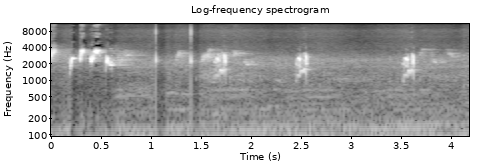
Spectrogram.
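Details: Red-whiskered bulbul kept in a cage, delivering the Lak Wai song style as a complete master song for training young birds: a fast cluster of bright whistled notes, then short chirped phrases spaced about a second apart.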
